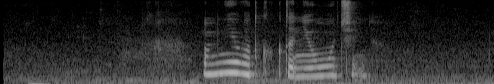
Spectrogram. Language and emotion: Russian, sad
